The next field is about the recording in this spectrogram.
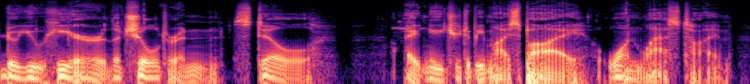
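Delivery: very deep, rough, slow, deliberate low voice. Quoting a villain from a show: Vecna voice. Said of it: "Vecna's kind of like Agent Smith from The Matrix down a couple octaves".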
